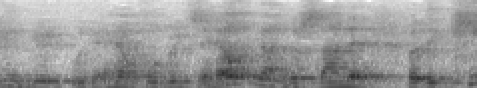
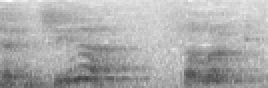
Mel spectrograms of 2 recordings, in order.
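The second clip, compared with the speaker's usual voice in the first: high, softer fisherman voice; 7 dB quieter than usual. Acted. Fisherman answering the girl, high and soft. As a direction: gently point it out. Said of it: "He says".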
